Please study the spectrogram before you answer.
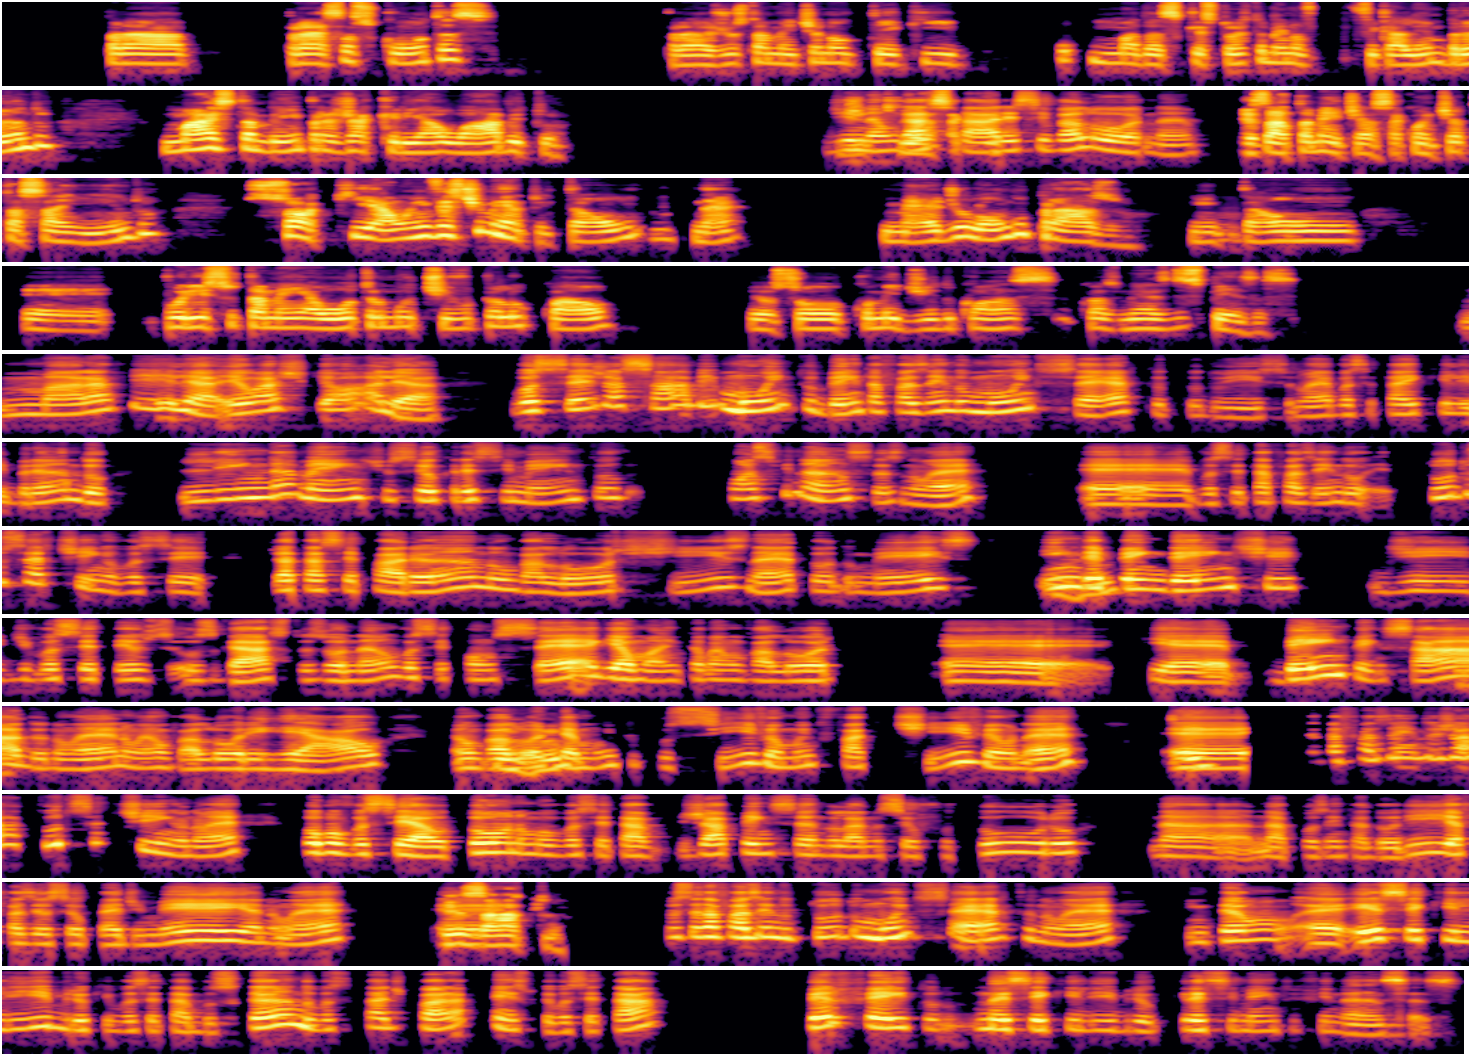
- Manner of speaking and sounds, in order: tapping
- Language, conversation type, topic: Portuguese, advice, Como equilibrar o crescimento da minha empresa com a saúde financeira?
